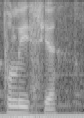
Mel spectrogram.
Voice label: police, europortuguese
